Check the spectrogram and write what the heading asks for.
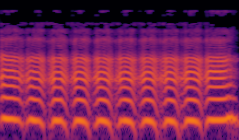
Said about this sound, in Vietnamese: Nào đó cao không rớt vật phát ra liên tiếp tiếng kêu thảm thiết.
